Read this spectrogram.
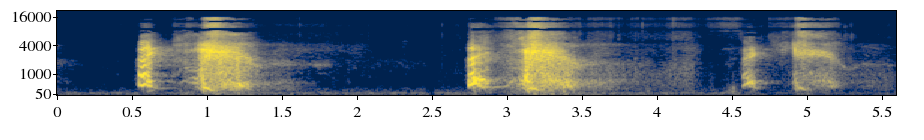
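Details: Allergic sneezing: three sneezes, each a quick in-breath followed by an explosive burst, the last one softer.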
